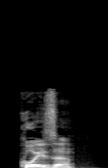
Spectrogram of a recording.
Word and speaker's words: coisa: Coisa. Coisa. – Note that the S in this word has a vowel before and after it. It is pronounced Z, as in the English word zeal.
